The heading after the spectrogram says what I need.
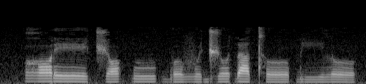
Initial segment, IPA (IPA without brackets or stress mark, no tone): ɣ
